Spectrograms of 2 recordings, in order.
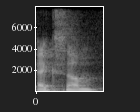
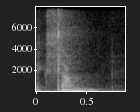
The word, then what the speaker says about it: exam: The same goes with the word exam. You don't say, please don't say exam, because it is so wrong. You pronounce exam.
